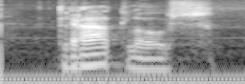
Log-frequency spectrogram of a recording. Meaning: wireless
- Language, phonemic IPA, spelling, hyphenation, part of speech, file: Dutch, /ˈdraːt.loːs/, draadloos, draad‧loos, adjective, Nl-draadloos.ogg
